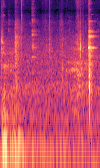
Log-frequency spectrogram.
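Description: Small metal clicks as an adjustable swivel magnet is twisted and handled, with one sharp metallic clink near the end.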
